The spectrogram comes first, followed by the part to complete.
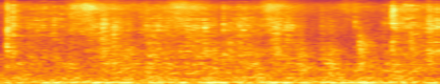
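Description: Steady low drone of a commercial kitchen's exhaust hood fan, with a few light clinks of a metal ladle stirring curry in the pan.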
